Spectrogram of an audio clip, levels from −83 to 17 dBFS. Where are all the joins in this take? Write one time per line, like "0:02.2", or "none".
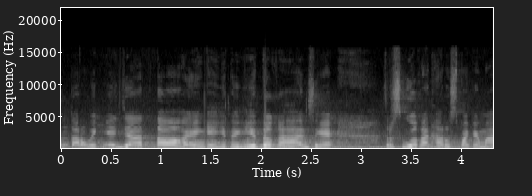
none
